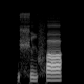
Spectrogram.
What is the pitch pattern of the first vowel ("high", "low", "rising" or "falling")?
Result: low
